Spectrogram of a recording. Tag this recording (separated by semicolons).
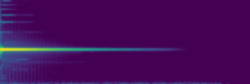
note; box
